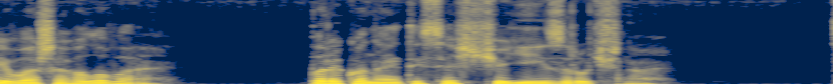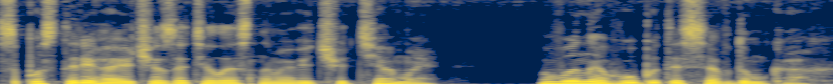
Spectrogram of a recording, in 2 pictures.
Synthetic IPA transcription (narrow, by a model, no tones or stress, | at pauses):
iʋɑʃɐɦɔlˠɔʋɑ | pe̞ɾe̞kɔnɑjt̪esʲɐʃt͡ʃɔjijizɾut͡ʃnɔ | spɔst̪eɾʲiɦɑjʊt͡ʃɪzɐtʲɛlˠɛsnɪmɪʋʲid̪̚t͡ʃʊtʲːamɪ | ʋɪnɛɦubɪt̪esʲɐwd̪ʊmkɑx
